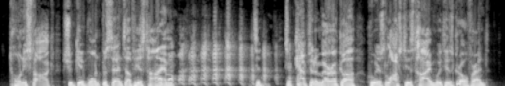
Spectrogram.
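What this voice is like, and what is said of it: Bernie Sanders impression. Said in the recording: “I do a better Bernie. ... I would have actually guessed that as Bernie Sanders if you hadn't told me. That's pretty good.”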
